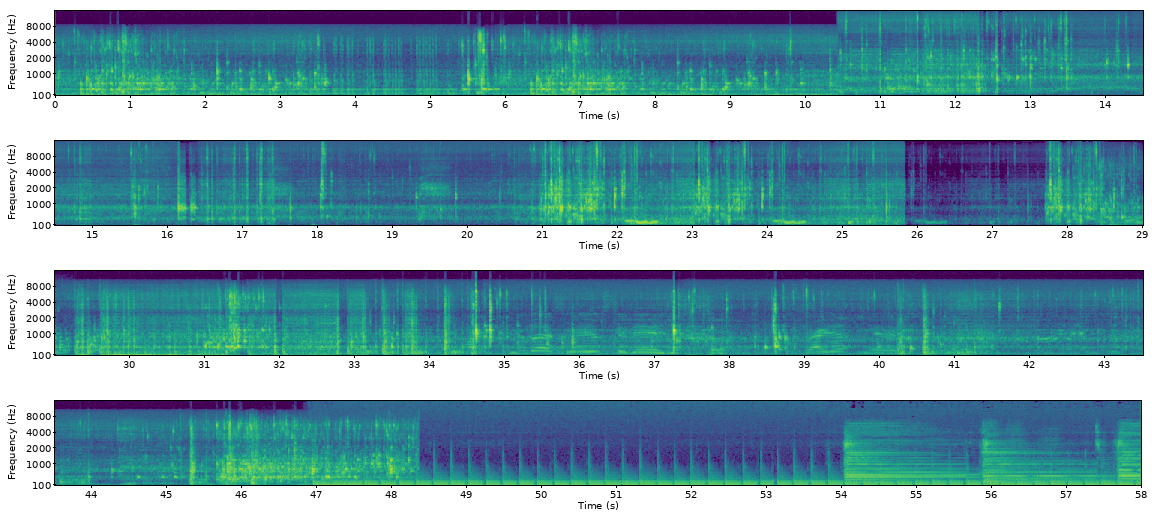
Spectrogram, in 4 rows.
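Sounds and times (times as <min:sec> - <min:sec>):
muffled underwater rumbles: 0:00.0 - 0:18.1, 0:21.0 - 0:26.4, 0:28.4 - 0:41.5, 0:42.7 - 0:58.0.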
